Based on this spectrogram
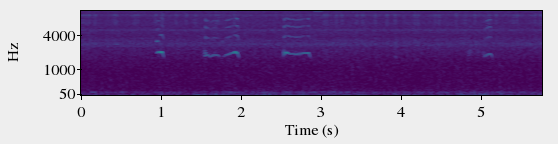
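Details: At a New Jersey nest site in spring, where a motion-activated camera records adults entering and leaving the nestbox, a Peregrine falcon gives five or six short, slurred, whining call notes, some in pairs, over a low rumble of wind or traffic.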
